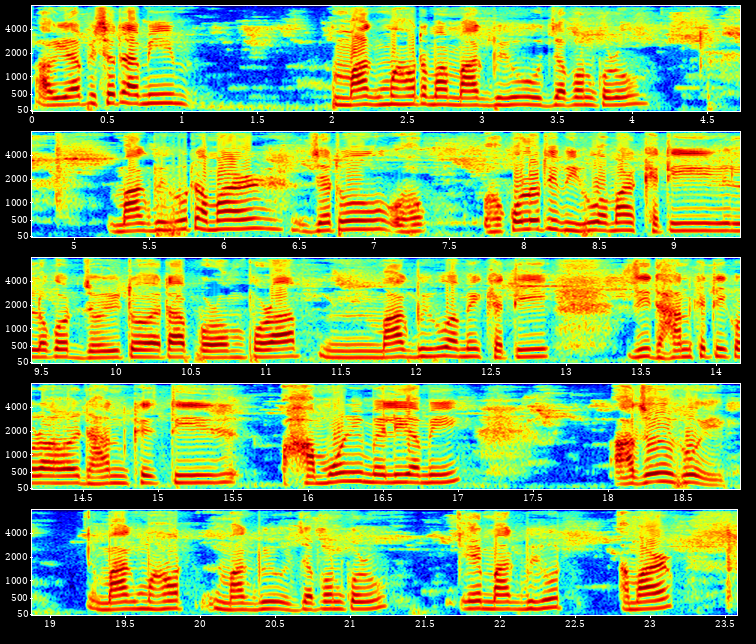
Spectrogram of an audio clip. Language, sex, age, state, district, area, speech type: Assamese, male, 30-45, Assam, Charaideo, rural, spontaneous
